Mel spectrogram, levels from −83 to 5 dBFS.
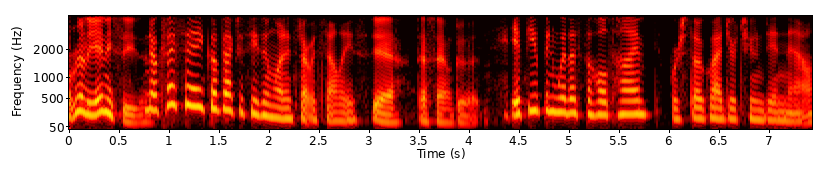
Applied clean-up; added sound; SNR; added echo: none; none; none; none.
